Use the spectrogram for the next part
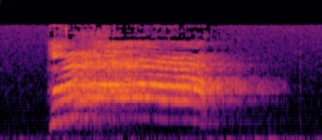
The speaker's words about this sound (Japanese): その時、さっきのドアの中からものすごい叫び声が聞こえた。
